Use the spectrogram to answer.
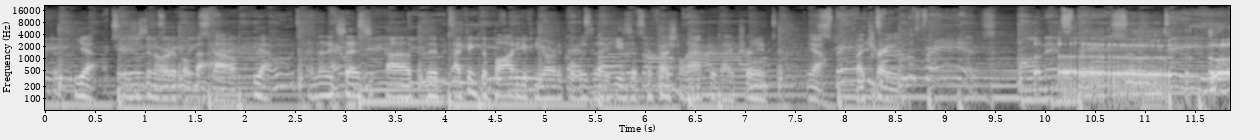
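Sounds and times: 
speech: 0.1s - 11.8s
long loud burp after drinking beer: 9.8s - 11.8s.

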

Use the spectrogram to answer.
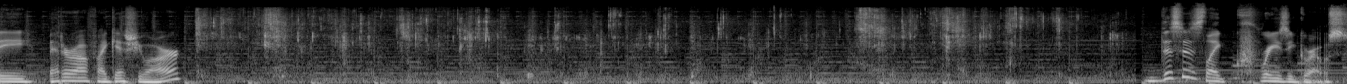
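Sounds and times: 
speech: 0.0s - 2.1s, 11.6s - 13.4s
woman slurping and chewing black bean noodles: 1.8s - 11.4s.

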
